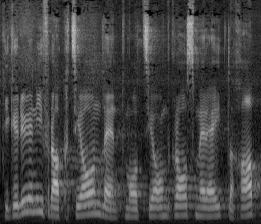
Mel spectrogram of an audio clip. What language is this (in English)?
Swiss German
